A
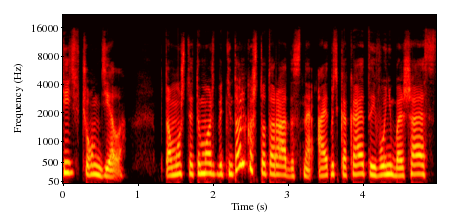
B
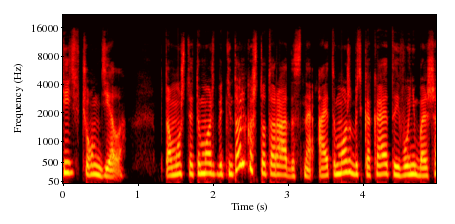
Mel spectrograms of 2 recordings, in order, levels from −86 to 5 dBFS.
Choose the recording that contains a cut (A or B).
A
